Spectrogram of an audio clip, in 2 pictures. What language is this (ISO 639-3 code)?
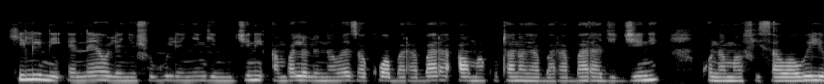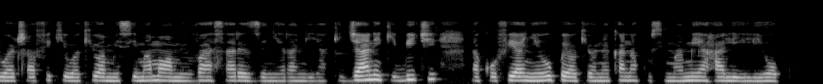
swa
